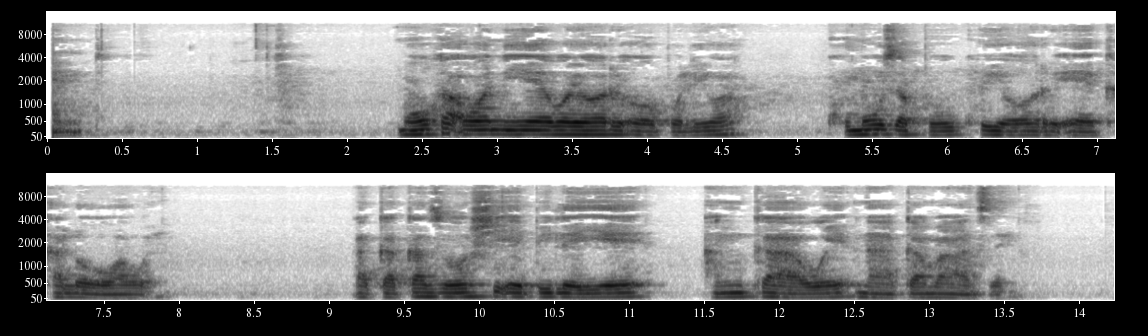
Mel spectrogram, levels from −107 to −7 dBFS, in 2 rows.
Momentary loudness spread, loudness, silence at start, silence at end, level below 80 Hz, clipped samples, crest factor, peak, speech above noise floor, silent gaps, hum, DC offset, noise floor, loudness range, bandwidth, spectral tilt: 15 LU; -22 LUFS; 0.05 s; 0.7 s; -58 dBFS; under 0.1%; 16 dB; -6 dBFS; 48 dB; none; none; under 0.1%; -69 dBFS; 7 LU; 11.5 kHz; -6.5 dB/octave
